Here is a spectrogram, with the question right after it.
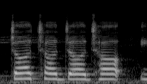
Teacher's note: तालव्य यानी तालू से बोला जाता है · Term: तालव्य व्यंजन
